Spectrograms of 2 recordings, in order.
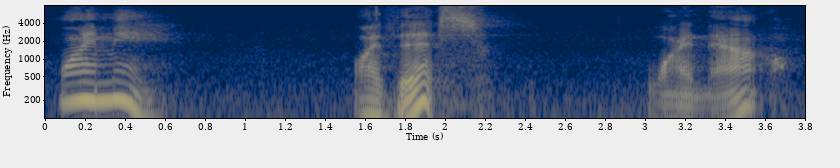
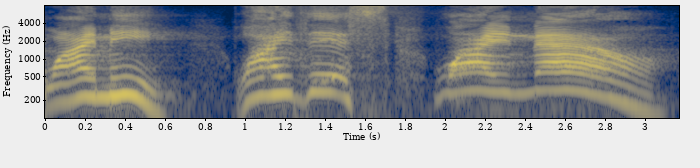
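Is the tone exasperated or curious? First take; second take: curious; exasperated. First: It sounds genuinely curious and wondering. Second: It sounds exasperated and despairing.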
